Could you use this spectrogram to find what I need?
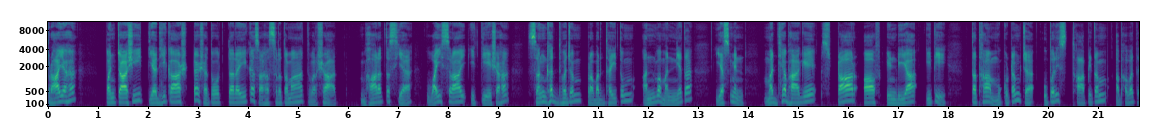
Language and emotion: Sanskrit, neutral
